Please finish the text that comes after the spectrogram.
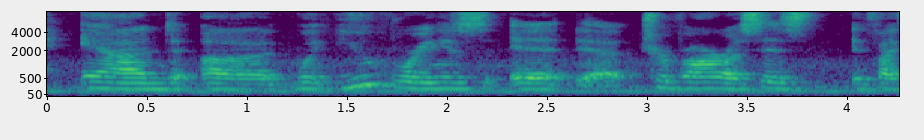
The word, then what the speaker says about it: Tavarse: And what you bring is, Travaris is, if I said, no, I did. Did I say it right? Tavares, I Yeah.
